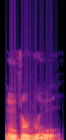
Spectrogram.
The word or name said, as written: overrule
